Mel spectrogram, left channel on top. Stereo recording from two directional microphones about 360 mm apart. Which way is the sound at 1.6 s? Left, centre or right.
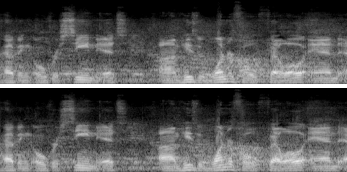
Centre.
